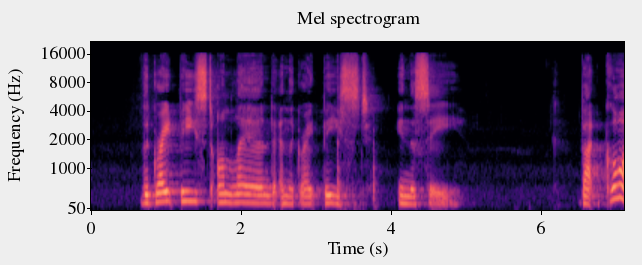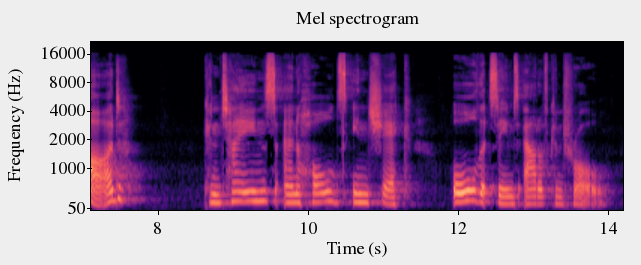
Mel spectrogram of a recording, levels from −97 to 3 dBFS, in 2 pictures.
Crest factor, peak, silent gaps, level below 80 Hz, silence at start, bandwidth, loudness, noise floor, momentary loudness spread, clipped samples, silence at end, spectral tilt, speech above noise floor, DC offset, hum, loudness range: 20 dB; -6 dBFS; none; -76 dBFS; 0.65 s; 16.5 kHz; -24 LUFS; -73 dBFS; 11 LU; under 0.1%; 0.25 s; -3.5 dB/octave; 48 dB; under 0.1%; none; 5 LU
